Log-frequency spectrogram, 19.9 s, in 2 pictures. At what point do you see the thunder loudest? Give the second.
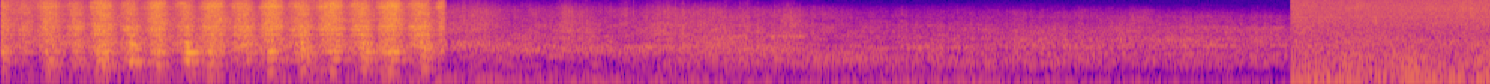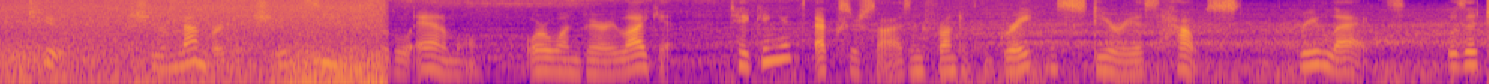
12 s.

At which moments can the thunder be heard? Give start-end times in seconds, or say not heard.
8.6-12.6.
